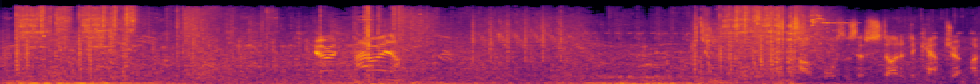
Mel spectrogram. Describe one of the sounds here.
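Blaster guns fire in rapid bursts.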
